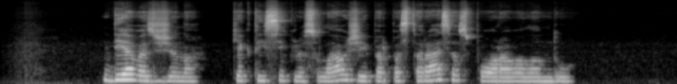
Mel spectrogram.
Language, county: Lithuanian, Vilnius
